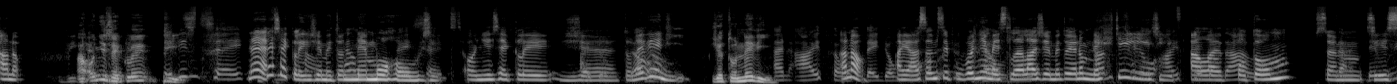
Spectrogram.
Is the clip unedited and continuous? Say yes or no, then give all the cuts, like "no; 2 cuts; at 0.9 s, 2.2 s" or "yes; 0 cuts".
no; 3 cuts; at 1.6 s, 2.7 s, 7.0 s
